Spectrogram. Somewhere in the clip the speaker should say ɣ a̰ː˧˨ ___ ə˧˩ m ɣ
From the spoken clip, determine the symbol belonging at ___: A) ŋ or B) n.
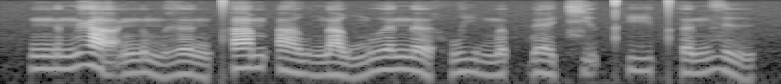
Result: A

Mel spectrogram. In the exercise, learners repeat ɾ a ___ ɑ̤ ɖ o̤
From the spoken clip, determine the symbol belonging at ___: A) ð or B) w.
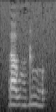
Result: B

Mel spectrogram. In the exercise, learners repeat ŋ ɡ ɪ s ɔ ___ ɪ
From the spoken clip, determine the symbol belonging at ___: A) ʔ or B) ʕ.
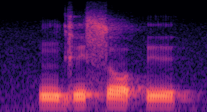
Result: A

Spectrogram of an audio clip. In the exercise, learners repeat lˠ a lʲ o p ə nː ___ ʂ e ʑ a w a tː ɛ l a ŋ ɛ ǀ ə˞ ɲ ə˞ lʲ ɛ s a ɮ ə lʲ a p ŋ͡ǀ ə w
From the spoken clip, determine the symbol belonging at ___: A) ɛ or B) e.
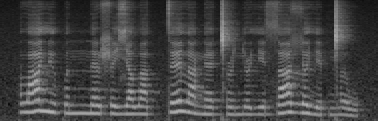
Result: A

